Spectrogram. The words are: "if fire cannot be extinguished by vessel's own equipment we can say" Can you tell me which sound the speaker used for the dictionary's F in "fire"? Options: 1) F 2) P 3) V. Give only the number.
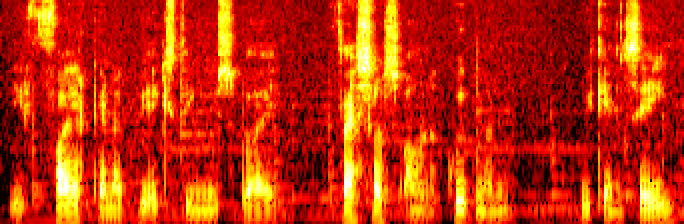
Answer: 1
